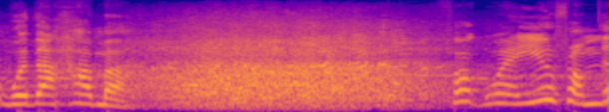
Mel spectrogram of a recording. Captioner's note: audience laughs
